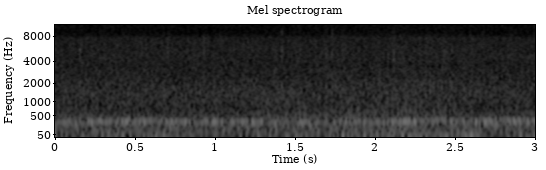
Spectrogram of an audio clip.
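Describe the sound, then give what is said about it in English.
Steady rain pours down in a dense, continuous hiss, drumming on a roof with a low, even rumble underneath. No voices, just the unbroken wash of falling water. “But now, for the first time in decades, ushered in by the shriek of the goddess, the Firbolg heard it, drumming on their roofs. A cold rain began to fall.”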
